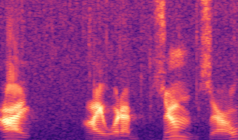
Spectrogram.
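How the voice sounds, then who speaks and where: A put-on character voice is pitched low. Clear background noise can be heard. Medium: machinima. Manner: stammering, sceptical.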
